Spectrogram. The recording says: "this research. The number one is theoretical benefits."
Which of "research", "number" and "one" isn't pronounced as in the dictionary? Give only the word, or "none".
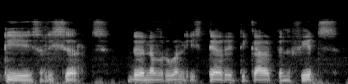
number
